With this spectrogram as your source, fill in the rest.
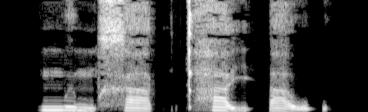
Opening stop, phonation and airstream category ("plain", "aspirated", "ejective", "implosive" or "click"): plain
